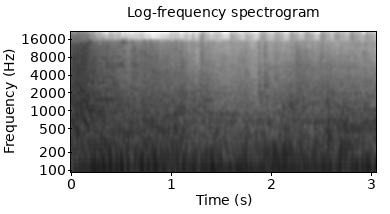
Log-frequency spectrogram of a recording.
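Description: A gunshot strikes and snaps a cable connector on an ancient, rickety tower in Horizon Forbidden West, giving a loud booming burst at the start that rolls into a sustained low rumble and mechanical clatter, with no talking.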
